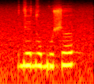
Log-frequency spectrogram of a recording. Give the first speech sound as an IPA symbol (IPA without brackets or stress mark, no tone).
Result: d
